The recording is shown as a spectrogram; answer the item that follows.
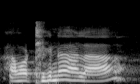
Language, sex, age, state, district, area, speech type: Odia, male, 45-60, Odisha, Bargarh, urban, spontaneous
